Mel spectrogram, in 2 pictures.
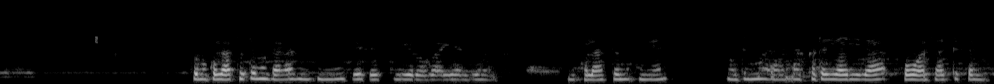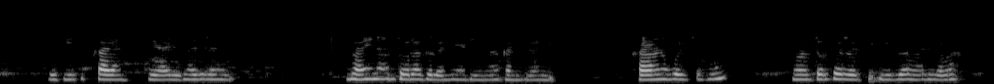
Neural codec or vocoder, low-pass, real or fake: vocoder, 22.05 kHz, 80 mel bands, HiFi-GAN; 3.6 kHz; fake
